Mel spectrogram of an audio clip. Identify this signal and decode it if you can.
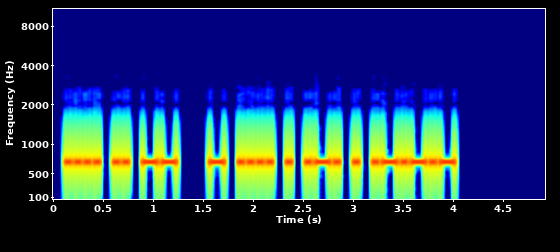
Morse code, heard as a keyed tone, about 25 wpm, 700 Hz. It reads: HIM THERE.
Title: Sentences from Top 1100 Words 25wpm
